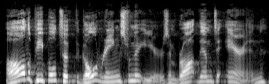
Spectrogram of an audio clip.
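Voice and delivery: ordinary delivery

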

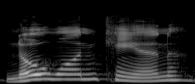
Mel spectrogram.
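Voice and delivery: slow leading cue for the congregation; slow drawn-out prompt. Shown as a demonstration. Pastor drawing out the verse for the church to finish, slowly. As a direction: stretch each word out, inviting the room to finish. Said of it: "Read it for me".

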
